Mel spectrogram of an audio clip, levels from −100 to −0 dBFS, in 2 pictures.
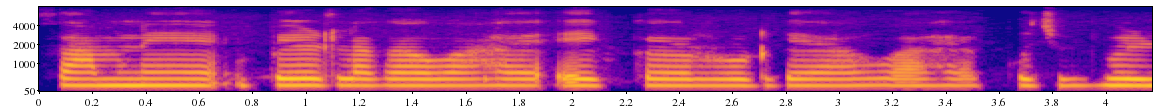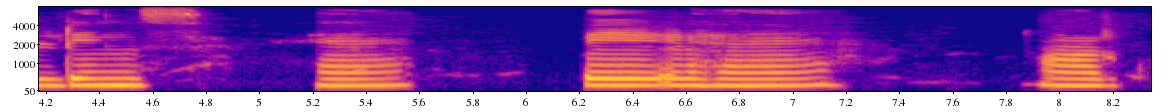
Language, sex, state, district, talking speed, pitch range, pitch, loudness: Hindi, female, Chhattisgarh, Raigarh, 115 wpm, 230-235 Hz, 230 Hz, -17 LUFS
